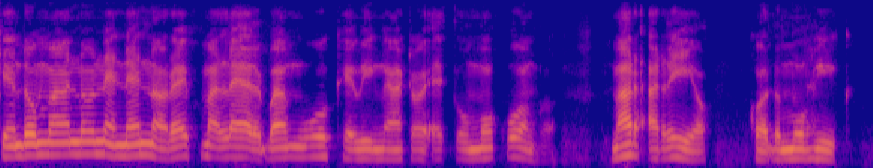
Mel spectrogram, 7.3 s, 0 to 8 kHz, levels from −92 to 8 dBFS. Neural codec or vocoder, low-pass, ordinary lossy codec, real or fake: codec, 16 kHz, 2 kbps, FunCodec, trained on LibriTTS, 25 frames a second; none; none; fake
